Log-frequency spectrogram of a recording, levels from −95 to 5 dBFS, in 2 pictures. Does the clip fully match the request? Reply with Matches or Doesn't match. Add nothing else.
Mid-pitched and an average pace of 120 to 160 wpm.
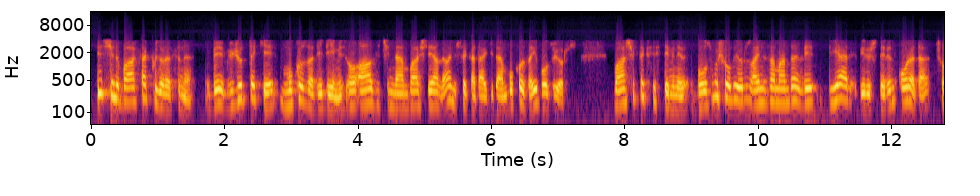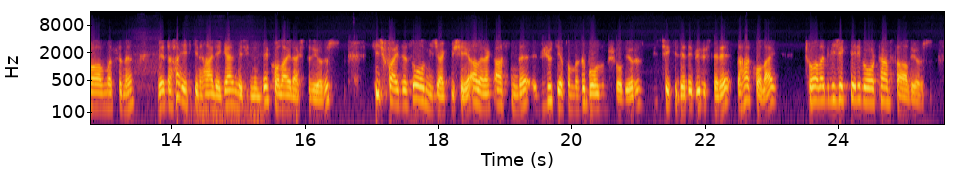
Matches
